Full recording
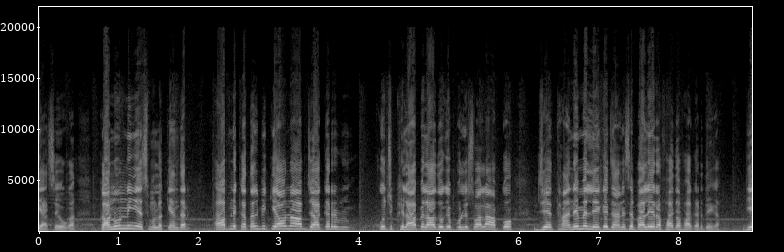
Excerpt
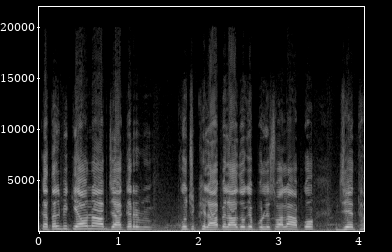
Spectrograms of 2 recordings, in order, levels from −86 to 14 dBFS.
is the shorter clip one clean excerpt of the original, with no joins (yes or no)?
yes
